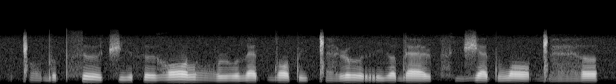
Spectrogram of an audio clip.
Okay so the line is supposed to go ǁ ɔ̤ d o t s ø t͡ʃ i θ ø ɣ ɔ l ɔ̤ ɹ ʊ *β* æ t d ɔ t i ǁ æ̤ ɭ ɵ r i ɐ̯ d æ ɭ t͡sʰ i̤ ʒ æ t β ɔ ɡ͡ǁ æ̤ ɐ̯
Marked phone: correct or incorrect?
incorrect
